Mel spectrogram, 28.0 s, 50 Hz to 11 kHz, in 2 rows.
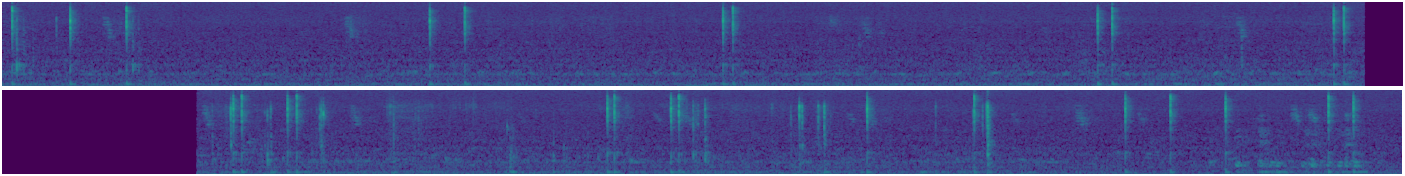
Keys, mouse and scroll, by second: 0.5-1.3 drag, 4.1 click, 7.1 click, 10.8 click, 13.1 click, 16.2 click, 16.7 shift+click, 19.9 click, 20.5 click, 22.5-23.8 ctrl+drag, 25.1-25.7 drag, 26.1-27.3 drag.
